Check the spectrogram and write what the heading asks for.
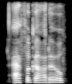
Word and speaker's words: affogato: Affogato.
